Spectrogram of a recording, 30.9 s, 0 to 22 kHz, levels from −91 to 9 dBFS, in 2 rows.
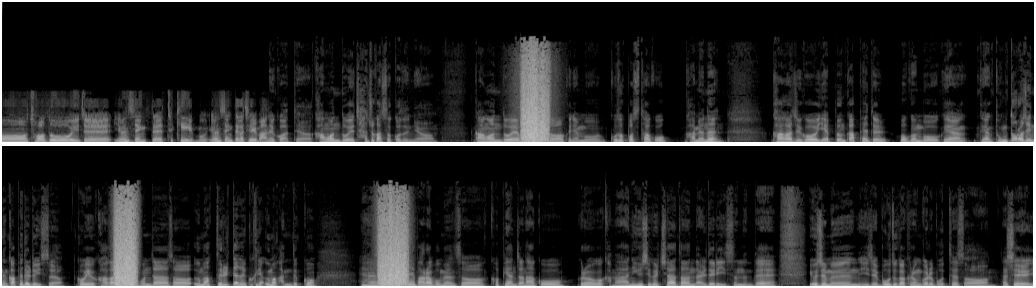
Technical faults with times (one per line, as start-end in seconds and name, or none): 0.00-4.00 adaptive stream starting at a low bitrate
7.47-8.47 wireless microphone noise hit
17.06-17.59 wireless microphone noise hit
20.98-21.69 wireless microphone noise hit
